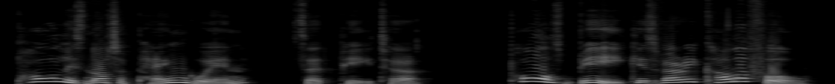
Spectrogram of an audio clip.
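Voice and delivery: put-on a small boy explaining again; boy correcting.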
